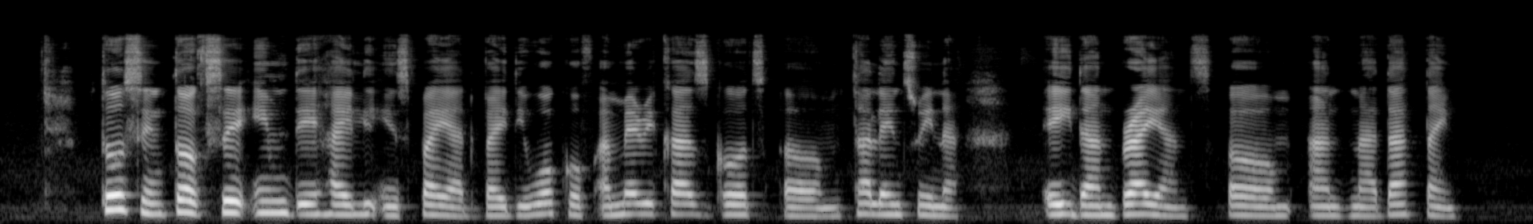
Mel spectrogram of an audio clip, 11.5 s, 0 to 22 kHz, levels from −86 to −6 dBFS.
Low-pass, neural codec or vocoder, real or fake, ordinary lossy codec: none; none; real; none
